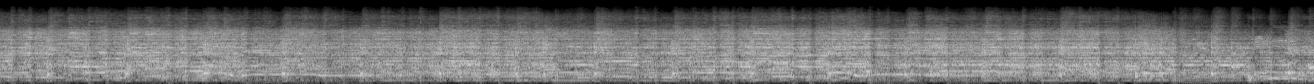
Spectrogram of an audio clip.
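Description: Live rock band playing an instrumental passage: electric guitars over bass and drum kit, without vocals.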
